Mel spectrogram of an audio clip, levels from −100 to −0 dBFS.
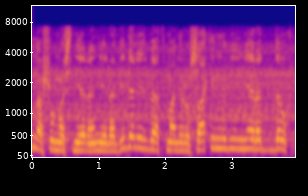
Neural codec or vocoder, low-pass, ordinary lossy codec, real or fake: none; 7.2 kHz; AAC, 32 kbps; real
